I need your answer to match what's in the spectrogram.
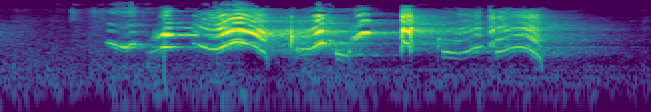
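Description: A rose-ringed parakeet talks in a high, squawky voice, a quick run of gliding, warbled syllables lasting about two seconds, in a quiet room.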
